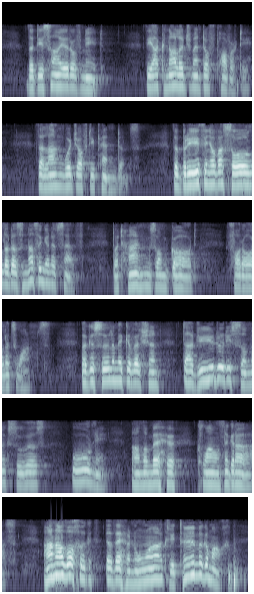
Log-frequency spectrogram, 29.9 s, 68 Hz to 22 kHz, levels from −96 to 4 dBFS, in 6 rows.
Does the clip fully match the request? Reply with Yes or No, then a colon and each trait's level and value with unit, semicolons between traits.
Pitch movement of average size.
Yes: average, 3.6 semitones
